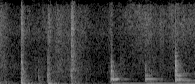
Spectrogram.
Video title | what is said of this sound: Crazy Cave Discovery at Colossal Cave, Arizona | It's made of completely pure calcite crystal giving it this innate ability to reverberate sound.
